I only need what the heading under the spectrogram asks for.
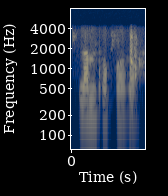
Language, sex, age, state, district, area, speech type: Manipuri, female, 60+, Manipur, Kangpokpi, urban, conversation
